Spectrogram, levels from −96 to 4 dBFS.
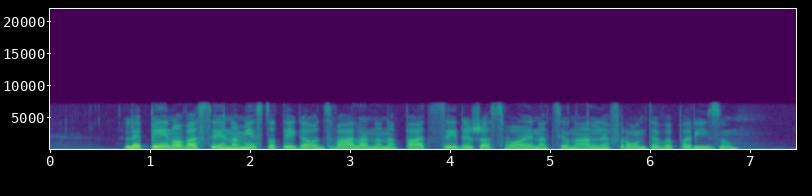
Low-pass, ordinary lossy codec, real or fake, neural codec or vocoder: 7.2 kHz; none; real; none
